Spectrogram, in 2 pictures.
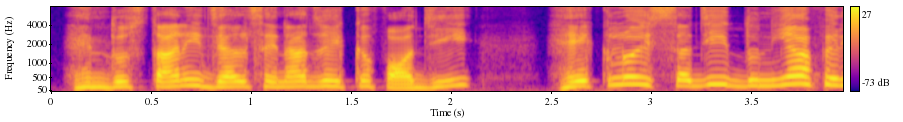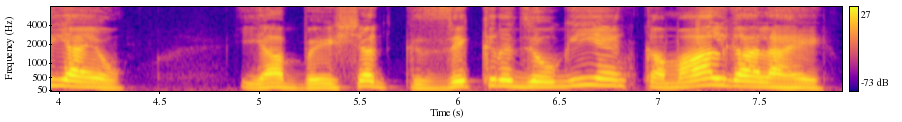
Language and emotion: Sindhi, surprised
